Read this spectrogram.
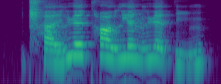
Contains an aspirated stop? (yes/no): yes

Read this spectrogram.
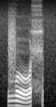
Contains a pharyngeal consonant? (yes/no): yes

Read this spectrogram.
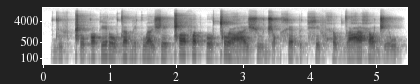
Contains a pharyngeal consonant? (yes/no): yes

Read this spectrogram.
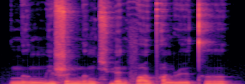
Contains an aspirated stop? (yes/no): yes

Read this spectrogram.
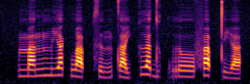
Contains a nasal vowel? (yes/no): no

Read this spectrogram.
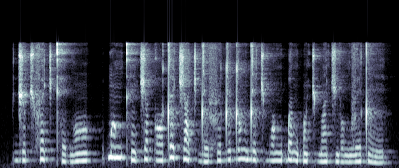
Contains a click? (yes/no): no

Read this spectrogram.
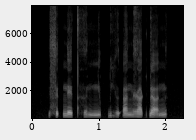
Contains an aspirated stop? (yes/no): yes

